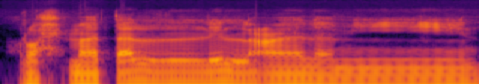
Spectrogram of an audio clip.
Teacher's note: tanwin tersebut kita lebur ke dalam huruf lam lam nya menjadi bertasydid atau double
